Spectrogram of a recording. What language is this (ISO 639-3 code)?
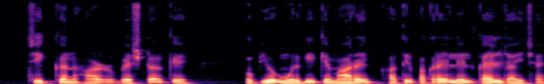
mai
